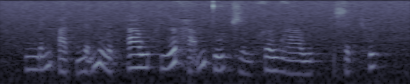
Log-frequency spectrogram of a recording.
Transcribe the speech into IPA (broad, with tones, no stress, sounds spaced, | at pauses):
ŋ ə˨˦ n ʔ a˨˩ t̚ n ə̰˧˥ m v ə˨˩ t̚ ʔ a˧ w x i˨˦ ə̯ h a̰˧˥ m t̪ u˨˦ t͡ɕ ə̤˨˩ w x ə˧ w ɣ a˧ w | s ə˨˩ t̚ h ɨ˦˥ k̚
